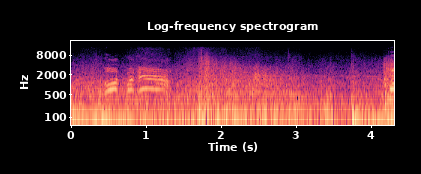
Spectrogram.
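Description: Ship cannons firing during a naval battle in the video game Assassin's Creed Rogue, with heavy booming blasts over a dense rumbling battle din, a sharp shot near the end, and shouted voices mixed in.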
